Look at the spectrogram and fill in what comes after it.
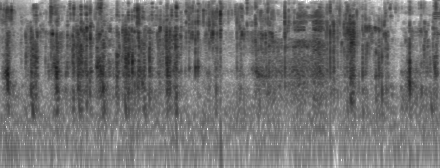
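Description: Close-miked ASMR eating sounds: a person's mouth biting and chewing food, a dense run of rapid crisp crunches.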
